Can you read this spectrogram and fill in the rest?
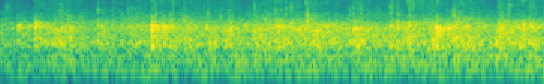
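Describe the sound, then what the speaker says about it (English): A church congregation applauds during a Sunday celebration service, a steady wash of many hands clapping at moderate volume from across the room, sustained without a break and with no talk over it. "You guys can celebrate and applaud that."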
